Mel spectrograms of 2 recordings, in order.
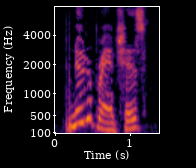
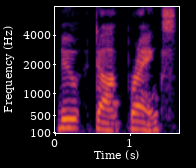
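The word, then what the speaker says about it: nudibranch: Nudibranches, pronounced various way, including nudibranchs, are a family of sea slugs.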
